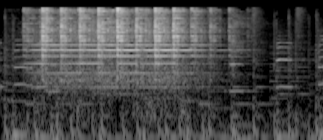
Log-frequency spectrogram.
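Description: A subway train rumbles along the rails, a steady loud roar with rhythmic low clatter and high metallic squealing, gradually easing toward the end.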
